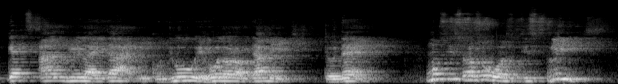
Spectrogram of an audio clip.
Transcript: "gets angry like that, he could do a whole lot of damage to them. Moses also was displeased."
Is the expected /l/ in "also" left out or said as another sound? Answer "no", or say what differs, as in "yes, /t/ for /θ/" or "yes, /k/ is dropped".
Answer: no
